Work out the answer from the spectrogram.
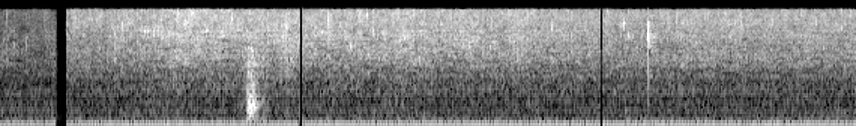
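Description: Egg and weaver ant egg omelette sizzling in a frying pan, a steady hiss over a steady low hum, with one short sound about one and a half seconds in.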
